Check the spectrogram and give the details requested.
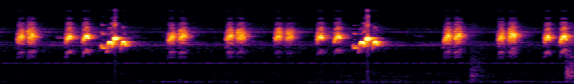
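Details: Sooty-headed bulbul singing vigorously: short, bright chirped notes, mostly in pairs or triplets, repeated steadily about a dozen times, with a faint steady hum underneath.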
